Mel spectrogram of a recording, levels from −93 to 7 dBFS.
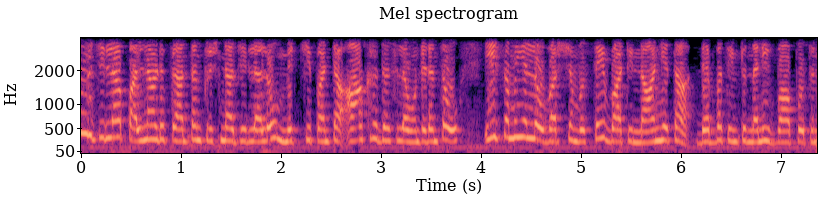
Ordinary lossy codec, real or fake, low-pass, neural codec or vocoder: Opus, 24 kbps; real; 3.6 kHz; none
